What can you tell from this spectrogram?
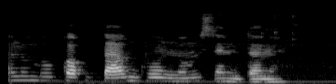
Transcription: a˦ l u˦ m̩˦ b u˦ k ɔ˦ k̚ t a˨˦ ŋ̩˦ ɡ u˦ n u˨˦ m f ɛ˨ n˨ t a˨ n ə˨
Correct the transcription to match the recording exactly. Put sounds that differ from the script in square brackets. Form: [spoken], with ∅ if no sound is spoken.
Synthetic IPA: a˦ l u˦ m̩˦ b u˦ k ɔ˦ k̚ t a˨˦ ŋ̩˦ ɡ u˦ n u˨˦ m [s] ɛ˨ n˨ t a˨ n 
